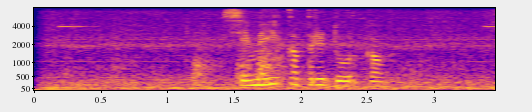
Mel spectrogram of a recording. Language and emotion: Russian, neutral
